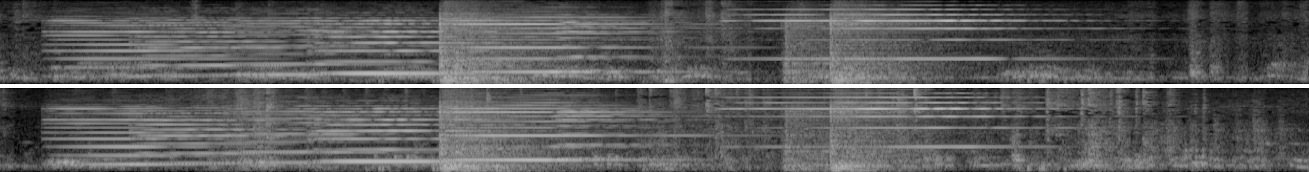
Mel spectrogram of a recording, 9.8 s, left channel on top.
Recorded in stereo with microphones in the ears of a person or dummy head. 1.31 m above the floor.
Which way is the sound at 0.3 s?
10° right (ahead or behind).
